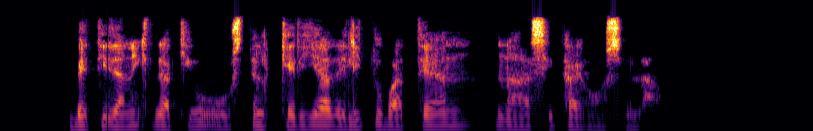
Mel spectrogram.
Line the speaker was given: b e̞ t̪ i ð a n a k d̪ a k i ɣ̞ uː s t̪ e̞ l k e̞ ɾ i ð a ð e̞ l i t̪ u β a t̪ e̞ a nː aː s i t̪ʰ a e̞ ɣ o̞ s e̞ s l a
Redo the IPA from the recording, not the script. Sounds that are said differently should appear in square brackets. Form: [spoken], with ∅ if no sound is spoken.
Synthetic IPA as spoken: b e̞ t̪ i ð a n [i] k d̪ a k i ɣ̞ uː s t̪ e̞ l k e̞ ɾ i [∅] a ð e̞ l i t̪ u β a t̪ e̞ a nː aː s i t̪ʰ a e̞ ɣ o̞ s e̞ [∅] l a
